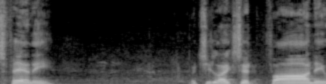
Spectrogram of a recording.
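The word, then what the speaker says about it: Fani: right has anybody fonnie it's pronounced fonnie F A ni I that's Fanny but you likes it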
